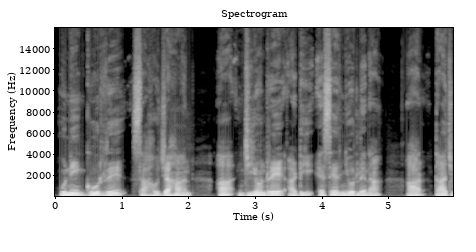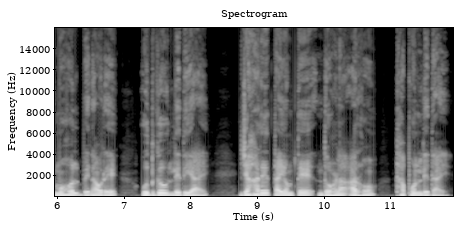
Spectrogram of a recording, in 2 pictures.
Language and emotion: Santali, neutral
